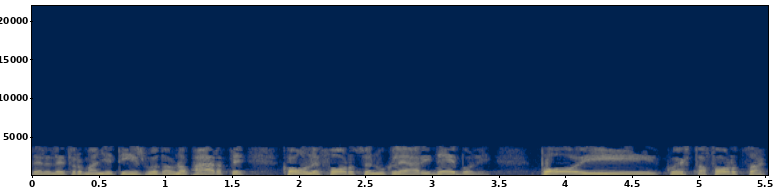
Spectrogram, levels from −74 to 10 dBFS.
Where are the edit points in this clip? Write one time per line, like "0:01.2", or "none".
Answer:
none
